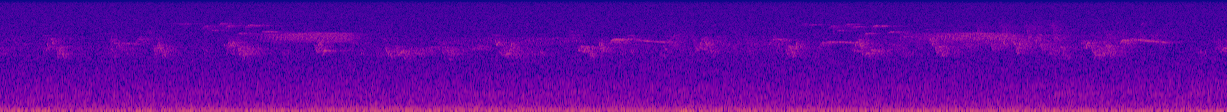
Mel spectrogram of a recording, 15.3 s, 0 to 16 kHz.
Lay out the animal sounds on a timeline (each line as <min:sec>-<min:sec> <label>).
0:00.0-0:07.7 Red-eyed Vireo (Vireo olivaceus)
0:02.0-0:03.5 Brown Creeper (Certhia americana)
0:03.2-0:04.5 Pine Warbler (Setophaga pinus)
0:05.4-0:07.2 Pine Warbler (Setophaga pinus)
0:07.5-0:08.4 Eastern Wood-Pewee (Contopus virens)
0:08.4-0:15.3 Red-eyed Vireo (Vireo olivaceus)
0:09.8-0:11.3 Brown Creeper (Certhia americana)
0:10.1-0:11.0 Eastern Wood-Pewee (Contopus virens)
0:11.2-0:12.7 Pine Warbler (Setophaga pinus)
0:11.6-0:13.6 Ovenbird (Seiurus aurocapilla)
0:13.8-0:14.9 Eastern Wood-Pewee (Contopus virens)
